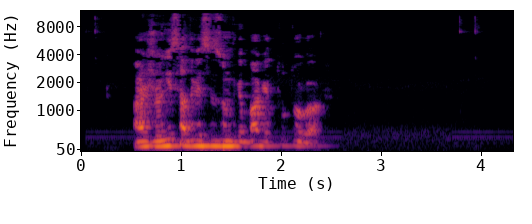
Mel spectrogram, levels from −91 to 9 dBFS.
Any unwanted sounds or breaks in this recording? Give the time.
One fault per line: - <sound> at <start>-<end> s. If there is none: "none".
none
